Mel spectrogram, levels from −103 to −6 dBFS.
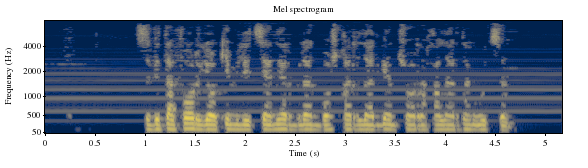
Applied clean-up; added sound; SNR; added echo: classical method spectral subtraction.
